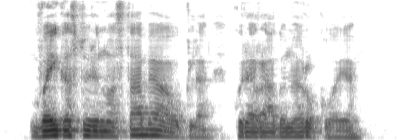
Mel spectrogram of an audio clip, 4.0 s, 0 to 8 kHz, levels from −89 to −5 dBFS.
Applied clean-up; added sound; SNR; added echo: none; none; none; none.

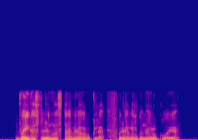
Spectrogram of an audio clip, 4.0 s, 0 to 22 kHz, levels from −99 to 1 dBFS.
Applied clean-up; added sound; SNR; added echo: neural diffusion model UNIVERSE++.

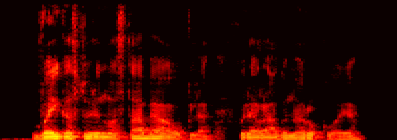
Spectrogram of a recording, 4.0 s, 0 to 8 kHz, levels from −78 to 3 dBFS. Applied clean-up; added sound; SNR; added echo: neural mask model Resemble Enhance denoiser.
